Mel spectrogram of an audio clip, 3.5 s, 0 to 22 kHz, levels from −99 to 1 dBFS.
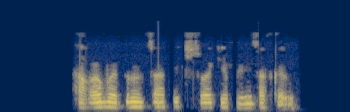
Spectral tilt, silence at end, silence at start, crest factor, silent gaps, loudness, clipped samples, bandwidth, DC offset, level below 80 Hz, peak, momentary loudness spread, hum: -7 dB/octave; 0.55 s; 0.75 s; 20 dB; none; -20 LUFS; under 0.1%; 7.8 kHz; under 0.1%; -60 dBFS; -2 dBFS; 10 LU; none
